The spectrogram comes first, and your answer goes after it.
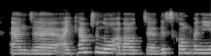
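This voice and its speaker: A woman's fairly high-pitched voice with a non-native accent, a moderate pace, and fairly even intonation. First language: not English. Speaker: essential oils presenter. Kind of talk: presentation. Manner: halting.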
